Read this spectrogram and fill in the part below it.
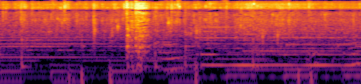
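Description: Potatoes sizzle and fry steadily in a hot pan, a continuous close crackle with a brief louder burst of spitting midway, no voices present.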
